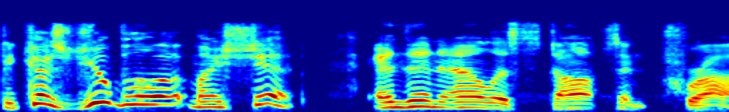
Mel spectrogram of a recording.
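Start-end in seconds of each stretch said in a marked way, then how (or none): 0.0-1.5 piercing, very high, shrill scream. Retelling a scene where Hook screams back at Alice: imitating Hook screaming. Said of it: "Hook screams back".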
